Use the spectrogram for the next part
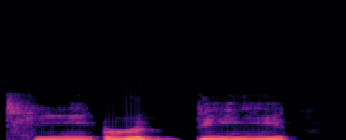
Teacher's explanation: we actually close off the airway with our tongue up at the front of our palate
